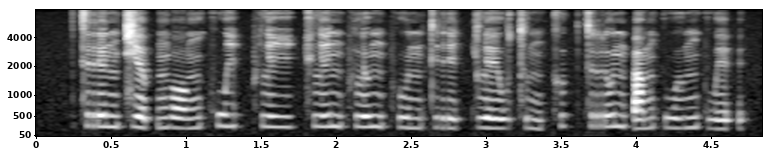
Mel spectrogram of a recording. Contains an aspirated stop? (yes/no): yes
